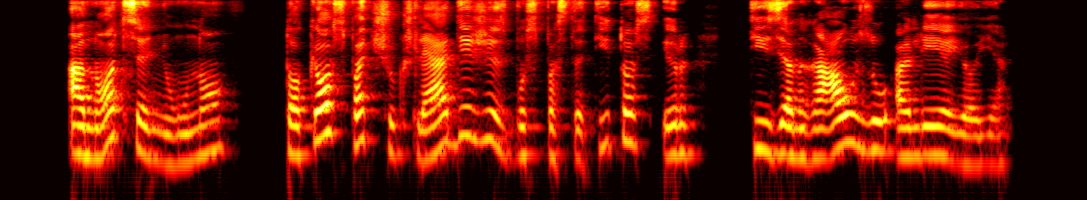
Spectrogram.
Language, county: Lithuanian, Kaunas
